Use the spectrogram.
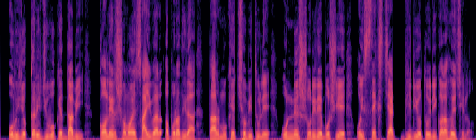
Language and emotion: Bengali, neutral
